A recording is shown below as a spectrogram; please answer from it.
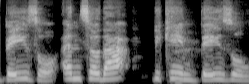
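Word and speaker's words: Basile: do you pronounce it mine is b-a-s-i-l-e and I pronounce it basil but almost everyone that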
